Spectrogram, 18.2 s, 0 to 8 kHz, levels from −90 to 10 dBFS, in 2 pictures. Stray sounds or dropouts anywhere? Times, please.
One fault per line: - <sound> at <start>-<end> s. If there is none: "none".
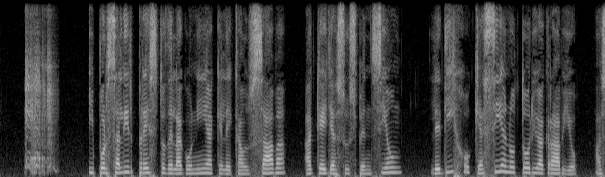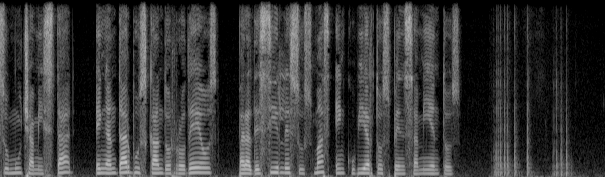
- squeak at 0.4-0.9 s
- squeak at 16.4-17.9 s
